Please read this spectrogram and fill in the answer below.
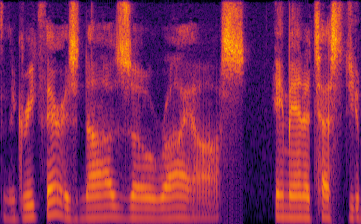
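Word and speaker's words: Ναζωραῖος: Not catch the way I pronounce this. Nazorios. Notice there's a long O there. Nazorios.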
